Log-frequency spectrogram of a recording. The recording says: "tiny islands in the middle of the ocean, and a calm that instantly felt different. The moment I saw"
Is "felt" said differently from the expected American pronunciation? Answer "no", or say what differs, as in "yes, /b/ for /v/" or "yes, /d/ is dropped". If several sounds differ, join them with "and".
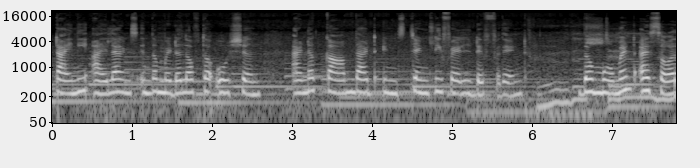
no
